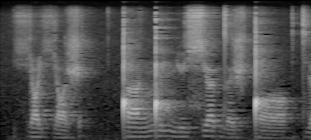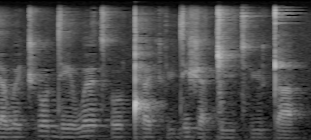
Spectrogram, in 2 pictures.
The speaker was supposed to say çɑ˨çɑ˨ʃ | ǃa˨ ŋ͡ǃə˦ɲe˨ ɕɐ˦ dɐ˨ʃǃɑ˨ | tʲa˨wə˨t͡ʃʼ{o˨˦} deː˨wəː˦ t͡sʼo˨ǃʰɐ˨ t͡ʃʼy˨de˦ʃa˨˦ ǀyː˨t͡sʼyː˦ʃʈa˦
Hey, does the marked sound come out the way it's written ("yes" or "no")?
no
